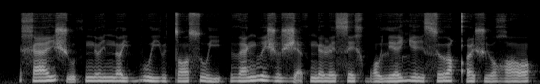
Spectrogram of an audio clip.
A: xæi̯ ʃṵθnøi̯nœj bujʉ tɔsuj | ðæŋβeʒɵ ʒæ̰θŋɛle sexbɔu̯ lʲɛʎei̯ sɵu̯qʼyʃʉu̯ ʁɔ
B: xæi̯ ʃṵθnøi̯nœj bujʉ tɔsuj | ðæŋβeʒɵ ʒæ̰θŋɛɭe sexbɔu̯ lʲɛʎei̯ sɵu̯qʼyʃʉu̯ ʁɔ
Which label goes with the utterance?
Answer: B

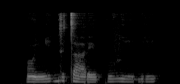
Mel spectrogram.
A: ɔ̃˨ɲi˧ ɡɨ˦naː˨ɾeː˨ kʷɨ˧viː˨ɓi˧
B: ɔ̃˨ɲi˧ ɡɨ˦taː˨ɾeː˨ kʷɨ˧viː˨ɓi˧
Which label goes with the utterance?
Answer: B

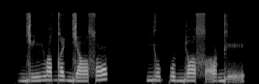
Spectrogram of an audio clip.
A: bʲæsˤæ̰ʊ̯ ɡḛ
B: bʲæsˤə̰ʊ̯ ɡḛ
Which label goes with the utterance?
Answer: A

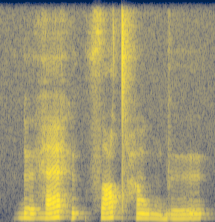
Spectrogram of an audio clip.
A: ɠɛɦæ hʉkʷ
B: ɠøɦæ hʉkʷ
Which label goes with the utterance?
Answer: B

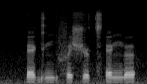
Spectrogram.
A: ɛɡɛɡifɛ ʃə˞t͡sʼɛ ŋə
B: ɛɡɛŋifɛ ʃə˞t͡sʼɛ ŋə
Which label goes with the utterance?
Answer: B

